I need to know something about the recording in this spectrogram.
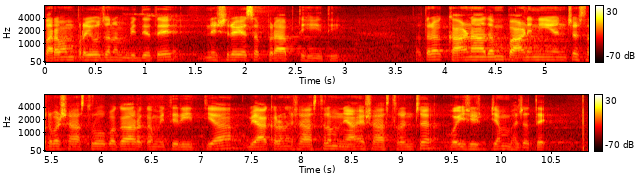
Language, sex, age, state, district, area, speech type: Sanskrit, male, 18-30, Karnataka, Uttara Kannada, rural, spontaneous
